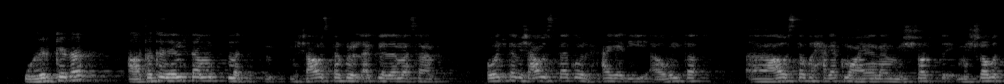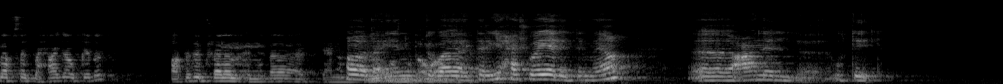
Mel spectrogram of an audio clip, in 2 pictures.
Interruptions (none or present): present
